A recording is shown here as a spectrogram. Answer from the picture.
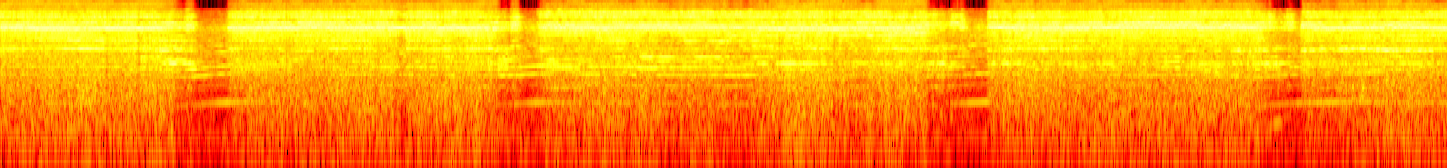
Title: Dremel makes loud noise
